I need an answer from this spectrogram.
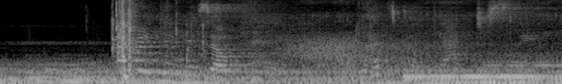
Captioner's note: click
